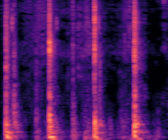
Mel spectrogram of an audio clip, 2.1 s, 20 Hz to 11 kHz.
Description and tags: Footsteps-Stairs-Wooden-Hollow-02
This is the sound of someone walking/running up a short flight of wooden basement stairs.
